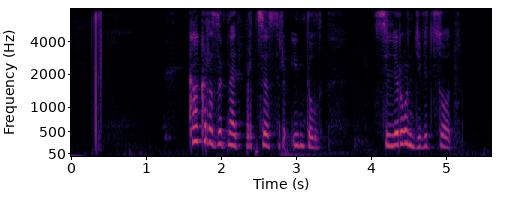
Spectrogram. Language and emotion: Russian, neutral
